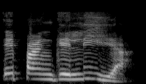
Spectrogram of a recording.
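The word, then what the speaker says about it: ἐπαγγελία: Esa es epanguelía. Epanguelía. Esa tiene dos gammas. Esa se pronuncia como ng.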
